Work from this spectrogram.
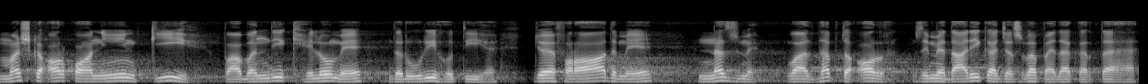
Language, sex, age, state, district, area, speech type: Urdu, male, 18-30, Bihar, Gaya, urban, spontaneous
